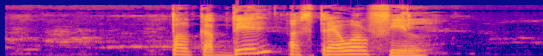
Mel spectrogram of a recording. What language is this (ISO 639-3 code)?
cat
